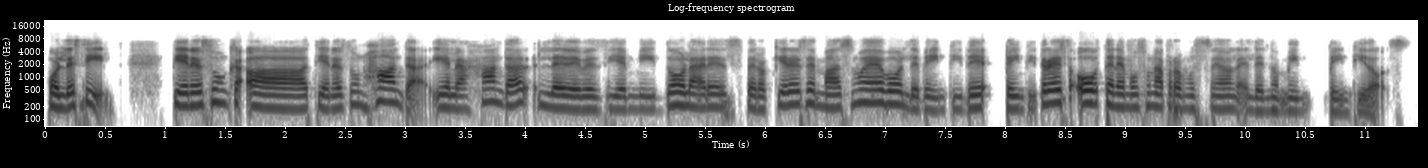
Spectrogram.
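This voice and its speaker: A woman's voice: medium pitch, measured pace, fairly bright tone, no room sound. A woman, an English speaker, presents a financial workshop over a video call. Her delivery is conversational, full of restarts and English words. The sound is dry and a little dull.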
